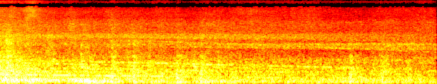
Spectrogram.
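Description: Electric commuter train moving at the station platform: a rumble that slowly fades, with a motor whine that falls gradually in pitch.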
